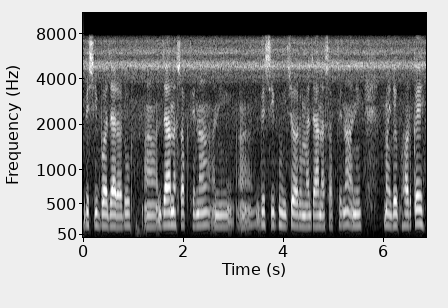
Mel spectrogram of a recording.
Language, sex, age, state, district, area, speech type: Nepali, female, 30-45, West Bengal, Kalimpong, rural, spontaneous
